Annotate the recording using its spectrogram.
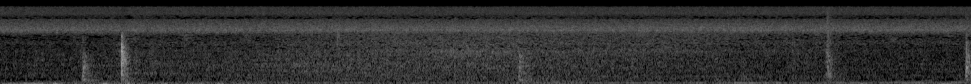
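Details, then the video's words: Cicadas singing during summer rain in Kyoto, Japan: a steady, dense, high-pitched buzzing chorus runs without pause, broken by a few sharp clicks or drips. "Cicadas Summer Rain - Zen Sounds of Kyoto, Japan"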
